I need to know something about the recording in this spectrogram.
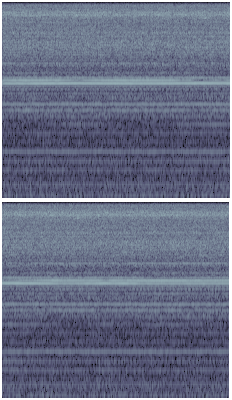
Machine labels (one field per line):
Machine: pump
